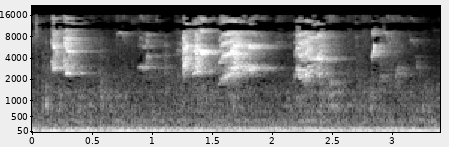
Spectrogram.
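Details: Lovebirds (Agapornis) let out three loud, rough, screeching bursts, each roughly half a second long, over a steady low hum.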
